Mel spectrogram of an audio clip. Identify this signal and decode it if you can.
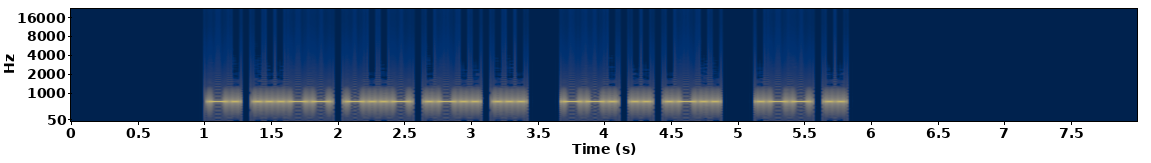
Morse code, heard as a keyed tone, about 28 wpm, 700 Hz. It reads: N3XLS GIL WI
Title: K1USN SST QSO Practice - 28wpm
